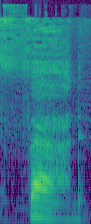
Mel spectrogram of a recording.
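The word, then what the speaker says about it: Phad: the bottom of the dippers pan it's called fad p-h-a-d so what we'll do is we'll say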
